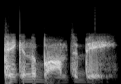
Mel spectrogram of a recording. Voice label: Professional Radio bot planting; Counter-Strike: Global Offensive; PS3, Windows, Xbox 360

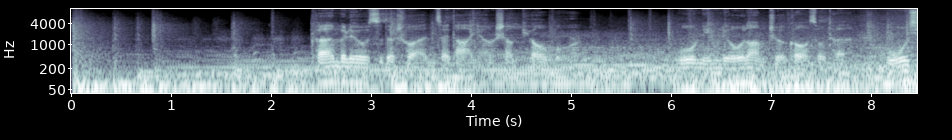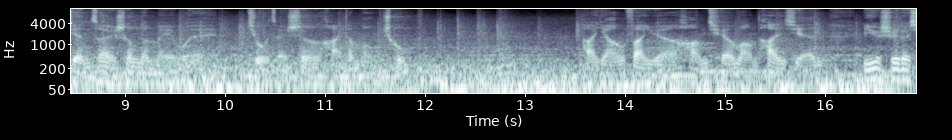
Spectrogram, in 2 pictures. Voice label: Chinese Video Gluttony; sinner sacrifice for redemption

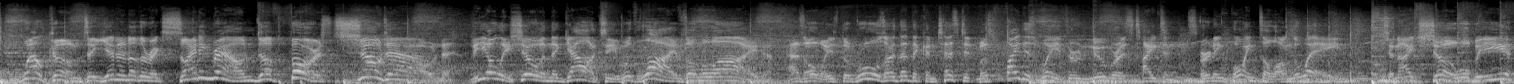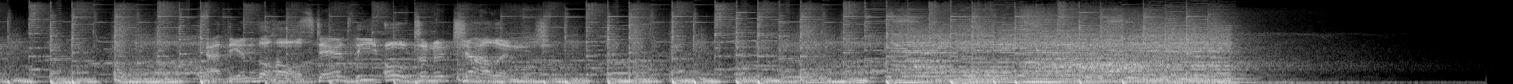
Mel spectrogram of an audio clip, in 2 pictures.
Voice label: Mission VO and Music Generic Presentation

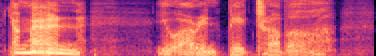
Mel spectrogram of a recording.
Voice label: generic male senior busted

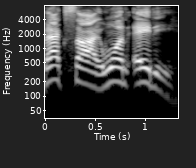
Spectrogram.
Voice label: Narration; Ollie King

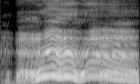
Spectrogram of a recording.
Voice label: Voices Sleeping Villagers; MediEvil

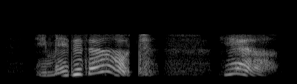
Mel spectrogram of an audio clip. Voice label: Voices Cop Evacuated Female Old; Rebel Cops

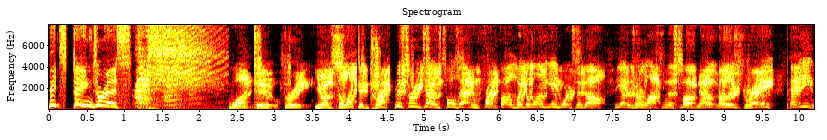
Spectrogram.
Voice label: Announcer; San Francisco Rush Extreme Racing

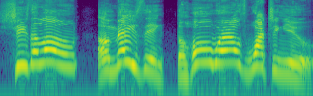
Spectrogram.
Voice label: Narration

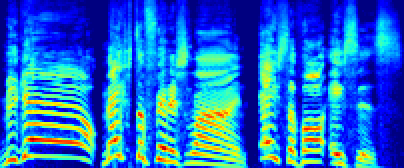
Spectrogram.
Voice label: Narration; Ollie King

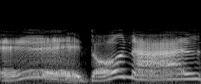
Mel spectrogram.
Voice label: Espanol Boy hey; Donald Duck Goin' Quackers

